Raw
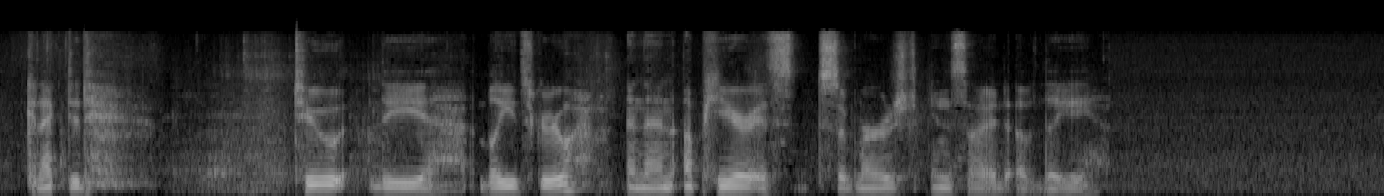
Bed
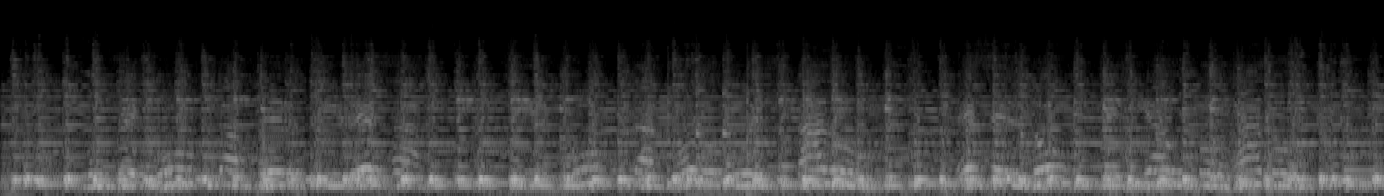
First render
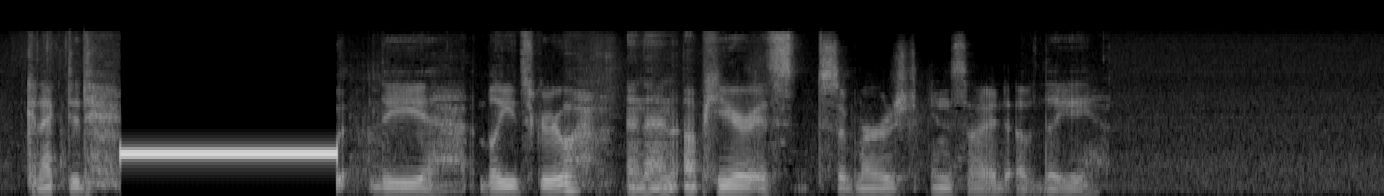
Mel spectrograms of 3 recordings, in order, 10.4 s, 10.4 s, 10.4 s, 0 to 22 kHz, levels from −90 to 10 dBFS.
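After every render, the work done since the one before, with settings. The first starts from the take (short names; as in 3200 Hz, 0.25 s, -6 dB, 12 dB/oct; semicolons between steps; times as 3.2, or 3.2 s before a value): 0.9–2.53 bleep 880 Hz -6.5 dBFS; 4.21–5.28 doubler 28 ms -3 dB; 6.16–7.66 air absorption 110 m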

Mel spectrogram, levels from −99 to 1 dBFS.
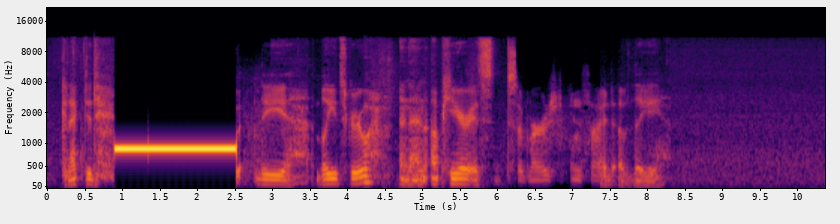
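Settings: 1.35–2.99 LPF 4300 Hz; 6.25–7.39 speaker cabinet 370–2600 Hz, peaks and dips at 430 Hz -7 dB, 710 Hz -9 dB, 1100 Hz +7 dB, 2000 Hz -5 dB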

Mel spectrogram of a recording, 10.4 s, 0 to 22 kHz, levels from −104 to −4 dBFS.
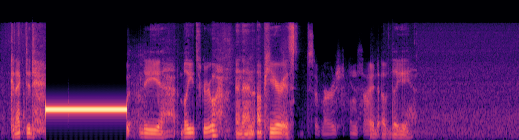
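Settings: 3.8–4.24 level quantiser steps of 15 dB; 5.87–7.98 fade in, from -18.5 dB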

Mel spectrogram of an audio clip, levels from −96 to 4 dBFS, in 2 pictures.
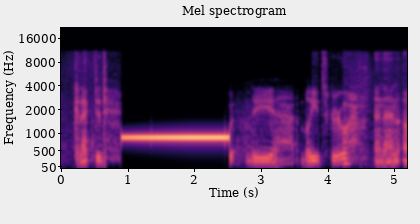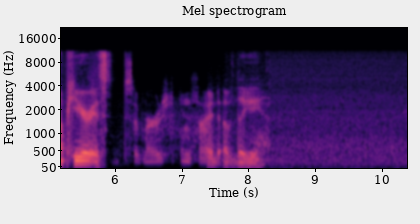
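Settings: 0.68–1.96 fade in linear, from -14 dB; 2.46–3.77 air absorption 430 m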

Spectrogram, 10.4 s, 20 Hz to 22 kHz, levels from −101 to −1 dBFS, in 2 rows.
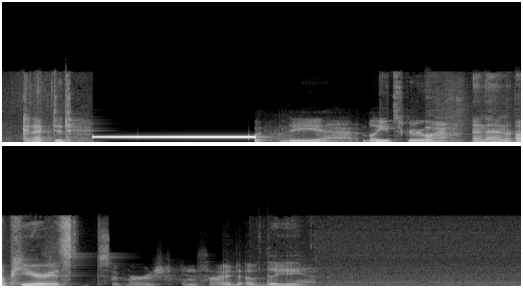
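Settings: de-hum 140.1 Hz, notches 37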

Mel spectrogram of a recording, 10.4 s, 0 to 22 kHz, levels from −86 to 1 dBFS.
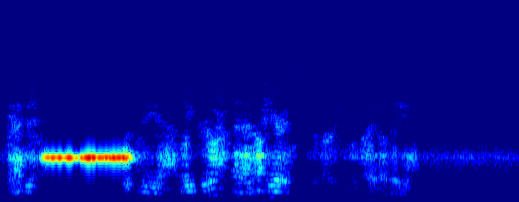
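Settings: phase scrambler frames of 0.2 s; band-pass 910 Hz, Q 11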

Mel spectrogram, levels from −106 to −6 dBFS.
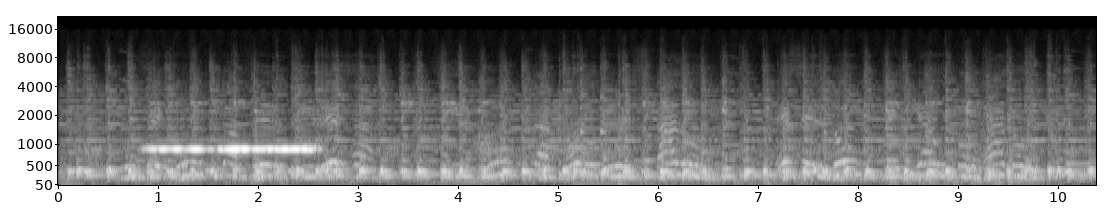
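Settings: add bed +2.5 dB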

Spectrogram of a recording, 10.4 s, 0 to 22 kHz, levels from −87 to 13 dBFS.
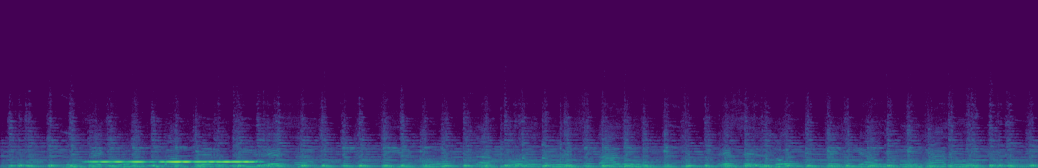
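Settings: gain -2.5 dB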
